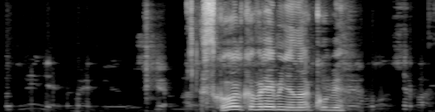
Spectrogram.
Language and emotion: Russian, neutral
